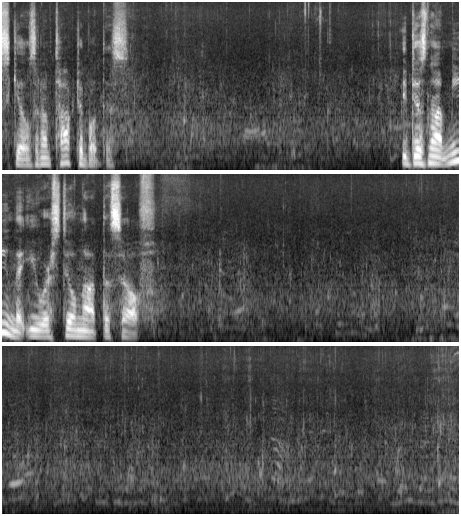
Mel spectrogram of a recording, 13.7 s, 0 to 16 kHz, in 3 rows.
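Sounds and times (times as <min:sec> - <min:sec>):
moving water rushing: 0:00.0 - 0:13.7
speech: 0:00.1 - 0:01.5, 0:04.0 - 0:06.2
faint murmuring voices: 0:07.8 - 0:13.7.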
